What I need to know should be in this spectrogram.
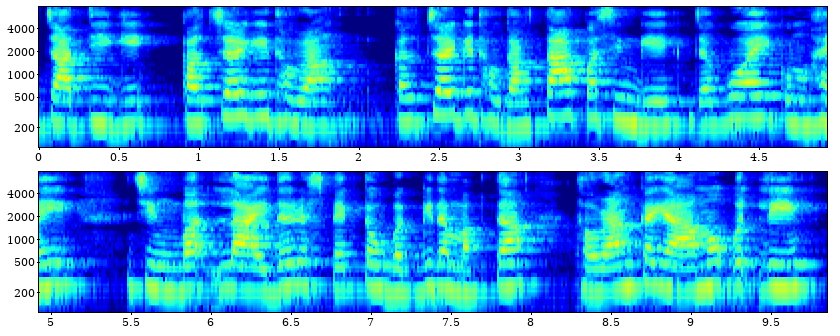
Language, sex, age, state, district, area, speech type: Manipuri, female, 30-45, Manipur, Imphal West, rural, spontaneous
